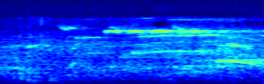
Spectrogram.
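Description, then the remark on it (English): A referee's whistle at a basketball game involving the Mustangs gives a shrill, high-pitched blast lasting about half a second as the ball is knocked out of bounds, rising out of a steady wash of crowd noise that continues after it ends. “And we've got a whistle.”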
